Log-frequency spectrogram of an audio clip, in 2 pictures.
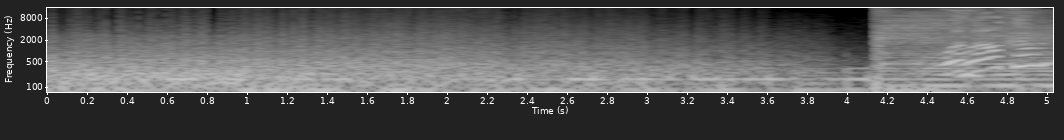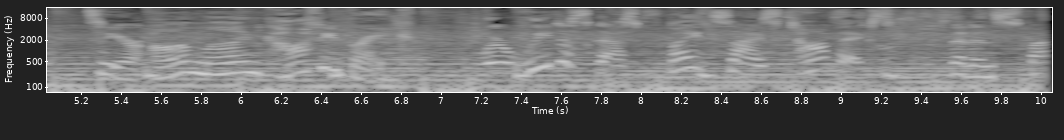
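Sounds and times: rocket engines rumbling: 0.0s - 10.0s.

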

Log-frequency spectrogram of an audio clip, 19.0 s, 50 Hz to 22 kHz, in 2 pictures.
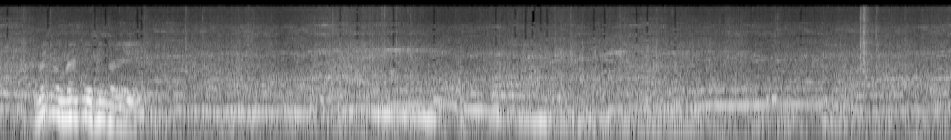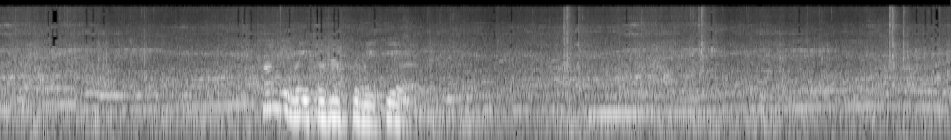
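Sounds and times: slot car electric motors whining: 0.0s - 19.0s.

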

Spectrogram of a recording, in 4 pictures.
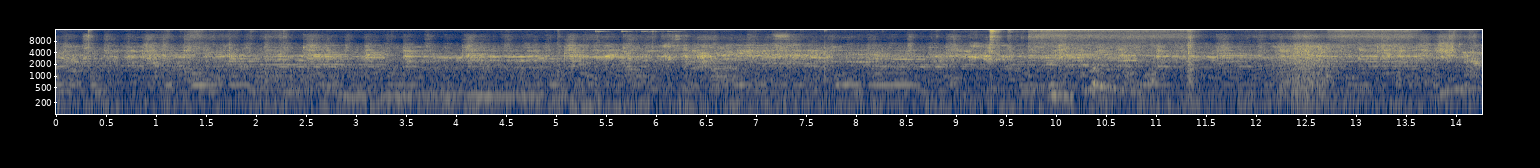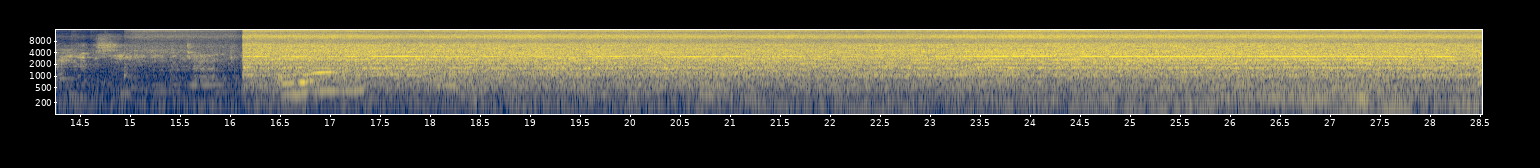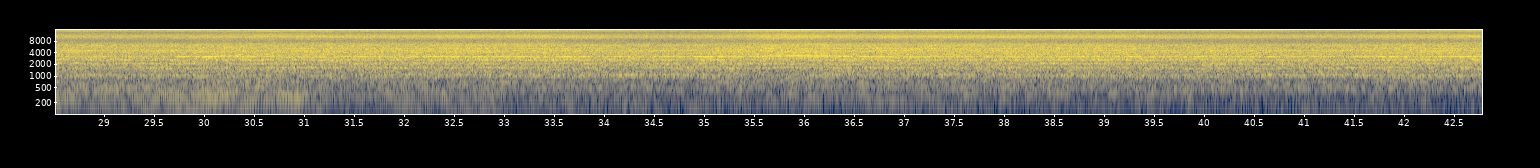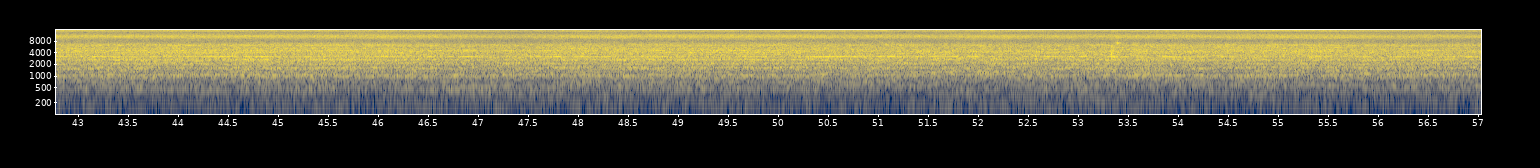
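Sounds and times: hair dryer blowing: 15.2s - 57.0s
faint indistinct voices: 33.1s - 44.2s.

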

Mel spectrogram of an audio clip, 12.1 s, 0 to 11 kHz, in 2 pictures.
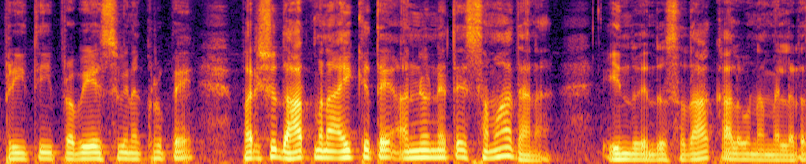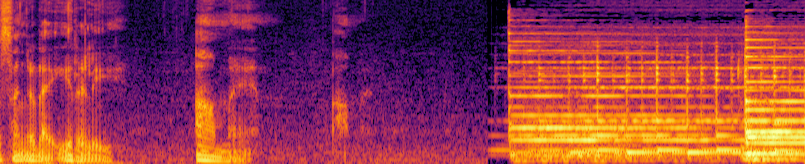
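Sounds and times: man speaking softly: 0.0s - 8.9s.

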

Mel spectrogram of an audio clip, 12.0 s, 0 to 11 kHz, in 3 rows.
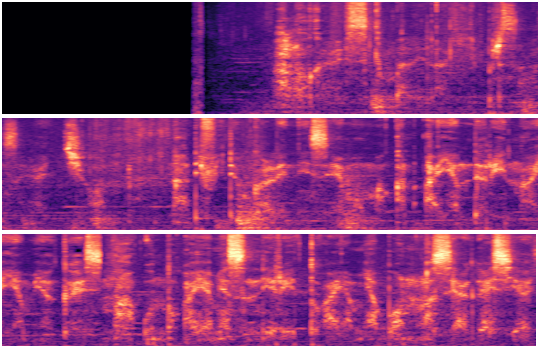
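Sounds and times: man whispering into microphone: 2.0s - 12.0s.

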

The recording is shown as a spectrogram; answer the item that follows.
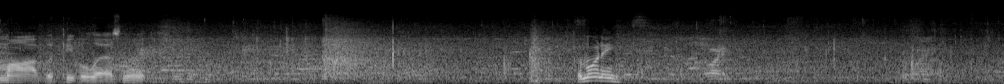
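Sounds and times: large hall background noise: 0.0s - 10.0s.

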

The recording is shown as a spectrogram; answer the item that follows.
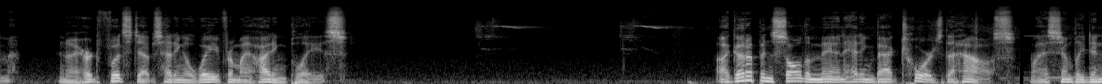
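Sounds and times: faint forest background: 0.0s - 11.0s
bird whistling high note: 4.8s - 5.6s, 6.2s - 6.9s.

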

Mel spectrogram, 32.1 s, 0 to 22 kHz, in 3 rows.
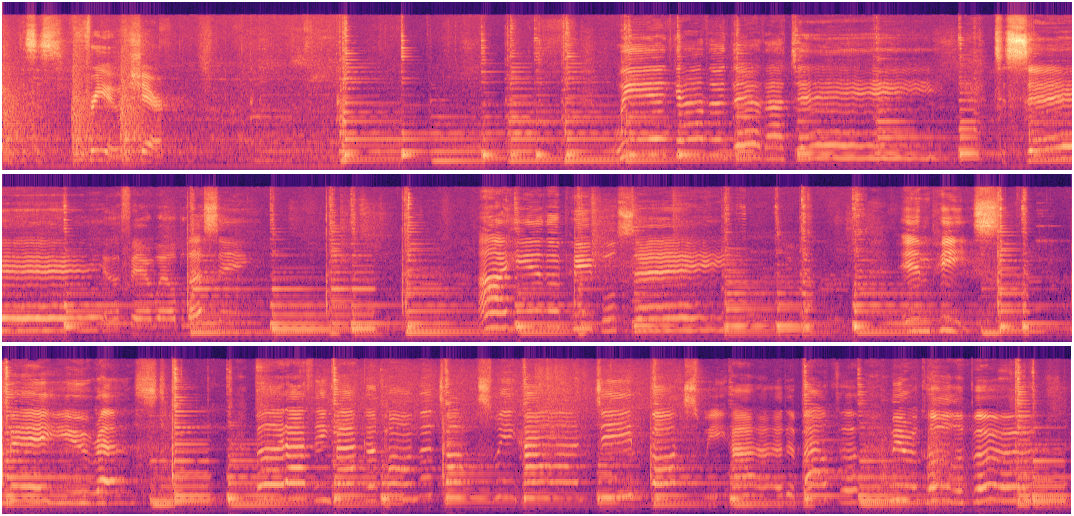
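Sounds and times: ukulele strumming chords: 2.4s - 32.0s
woman singing with vibrato: 5.8s - 13.6s, 15.4s - 18.6s, 19.2s - 32.0s.

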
